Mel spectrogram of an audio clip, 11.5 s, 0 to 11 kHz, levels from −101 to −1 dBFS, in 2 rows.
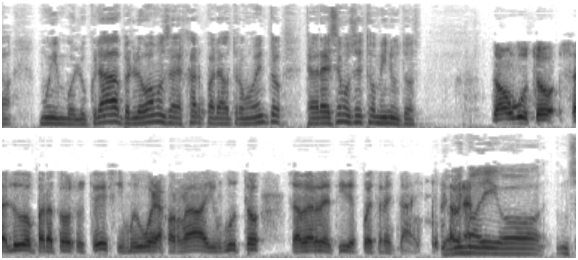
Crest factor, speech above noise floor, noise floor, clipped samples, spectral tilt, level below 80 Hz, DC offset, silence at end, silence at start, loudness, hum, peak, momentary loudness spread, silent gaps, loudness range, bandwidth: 16 dB; 33 dB; -56 dBFS; under 0.1%; -6.5 dB/octave; -62 dBFS; under 0.1%; 0 s; 0 s; -24 LUFS; none; -8 dBFS; 9 LU; none; 4 LU; 10.5 kHz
